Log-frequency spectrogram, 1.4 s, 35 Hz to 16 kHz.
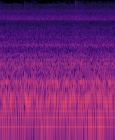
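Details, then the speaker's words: Old Glow Worm Micron 50FF boiler fan after repair: steady, even whooshing hum with no squeal; it previously whirred and started intermittently from a stiff motor shaft, fixed with WD40. "all right it sounds a lot better doesn't have that like pitch kind of squeal going on there we go sounds good yep really really nice no waiting at all"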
